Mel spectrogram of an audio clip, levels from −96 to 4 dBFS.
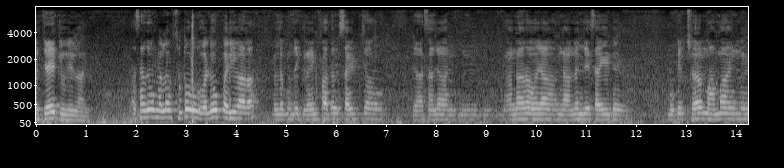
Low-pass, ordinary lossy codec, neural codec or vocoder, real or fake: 7.2 kHz; none; codec, 44.1 kHz, 3.4 kbps, Pupu-Codec; fake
